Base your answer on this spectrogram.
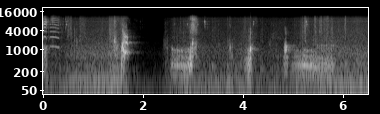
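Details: Puppies, tied to the name Daisy, giving short sharp yips and barks in separate bursts, one after another over a few seconds, with a brief high squeal at the start and a moment of silence in between.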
